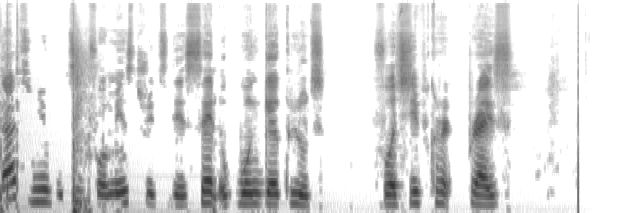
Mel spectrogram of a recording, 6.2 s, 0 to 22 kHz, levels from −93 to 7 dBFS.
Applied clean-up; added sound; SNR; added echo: classical method spectral subtraction.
